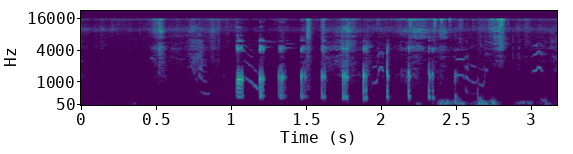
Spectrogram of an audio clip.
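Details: A grey francolin (Ortygornis pondicerianus) in a forest gives a fast run of about a dozen loud, harsh, cackling notes that fade toward the end, over a low background rumble.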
